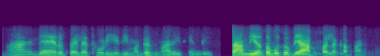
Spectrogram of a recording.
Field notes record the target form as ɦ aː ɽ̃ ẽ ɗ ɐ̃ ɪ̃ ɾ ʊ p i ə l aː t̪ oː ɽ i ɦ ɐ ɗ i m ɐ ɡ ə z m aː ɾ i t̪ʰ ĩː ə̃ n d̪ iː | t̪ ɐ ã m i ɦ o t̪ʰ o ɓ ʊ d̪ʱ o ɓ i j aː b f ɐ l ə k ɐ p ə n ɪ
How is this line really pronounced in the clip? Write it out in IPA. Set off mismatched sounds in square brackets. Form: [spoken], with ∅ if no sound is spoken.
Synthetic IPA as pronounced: ɦ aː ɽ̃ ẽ ɗ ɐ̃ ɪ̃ ɾ ʊ p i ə l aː [t̪ʰ] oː ɽ i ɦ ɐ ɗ i m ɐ ɡ ə z m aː ɾ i t̪ʰ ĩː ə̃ n d̪ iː | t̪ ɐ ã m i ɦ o [t̪] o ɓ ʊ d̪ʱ o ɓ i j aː b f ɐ l ə k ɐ p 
